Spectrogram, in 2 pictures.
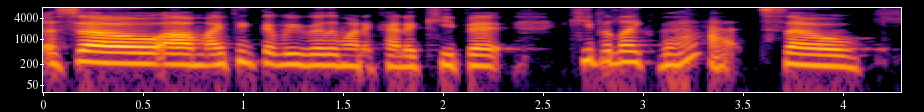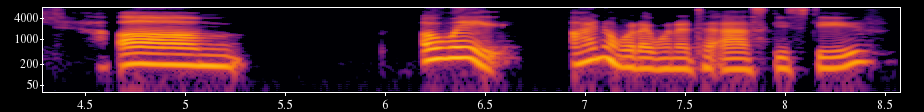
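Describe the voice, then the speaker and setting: A woman's voice: mid-range voice, lively intonation, moderate pace, smooth, no echo, studio quality. Chatty woman co-hosting a live show. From United States. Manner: bubbly, chatty, many fillers and restarts. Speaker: podcast co-host. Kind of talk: casual live-show chat.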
